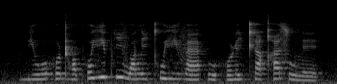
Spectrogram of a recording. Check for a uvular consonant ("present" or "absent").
present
